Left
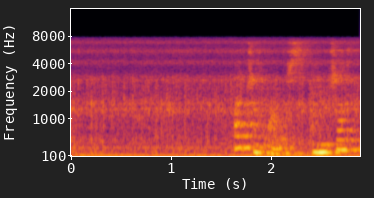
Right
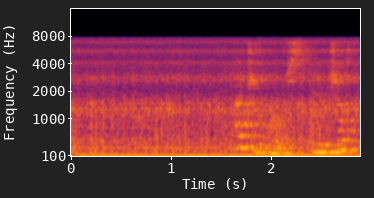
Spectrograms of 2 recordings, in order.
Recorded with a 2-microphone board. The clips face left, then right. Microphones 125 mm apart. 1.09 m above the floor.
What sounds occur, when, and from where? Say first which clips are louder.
1.6 s a woman speaking: left 4 dB; 55° left (ahead or behind), 6 m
